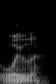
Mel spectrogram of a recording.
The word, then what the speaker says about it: Euler: as jeweler but it's actually oil there that pronounced like Euler okay if you put if you say you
